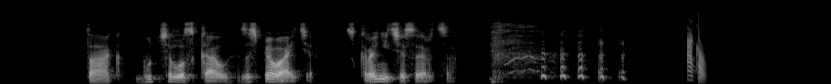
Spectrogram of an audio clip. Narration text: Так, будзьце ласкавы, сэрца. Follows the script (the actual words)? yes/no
no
